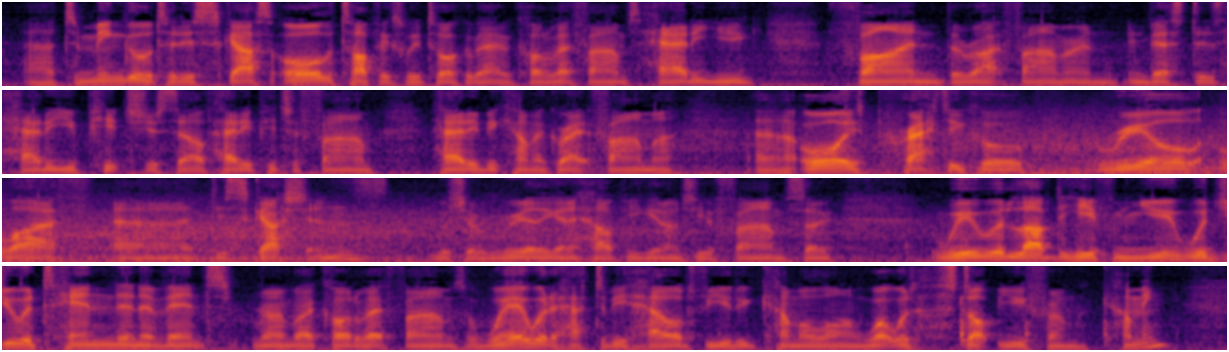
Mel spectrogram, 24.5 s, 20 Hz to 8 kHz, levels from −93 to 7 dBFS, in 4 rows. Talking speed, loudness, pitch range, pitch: 230 wpm, -30 LUFS, 90-100 Hz, 95 Hz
